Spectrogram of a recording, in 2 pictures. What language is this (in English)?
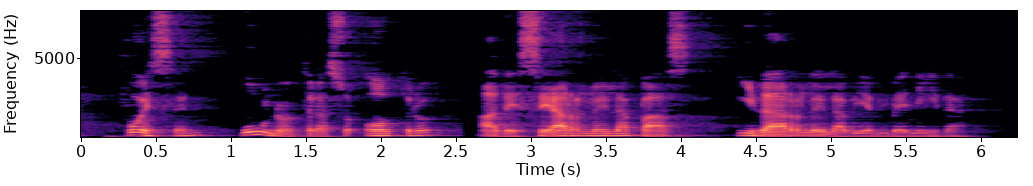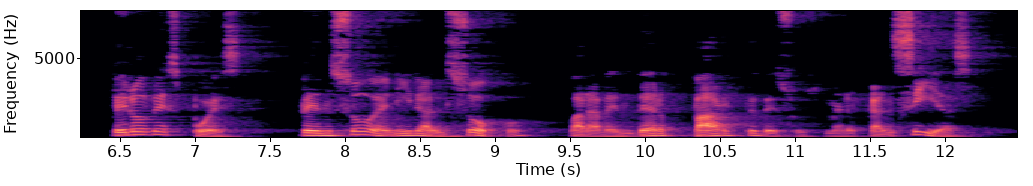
Spanish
